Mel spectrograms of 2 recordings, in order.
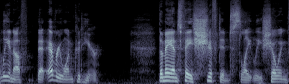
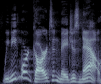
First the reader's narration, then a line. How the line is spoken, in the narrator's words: she said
